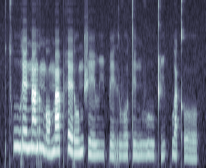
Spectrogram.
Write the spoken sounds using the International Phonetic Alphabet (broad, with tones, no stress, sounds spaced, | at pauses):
tʰ uː˦ ɾ ɛ˦ n ã˦ r ŋ ɔ˨ m a˦ pʰ ɛ˦˨ ɾ oː˦ m ʃ eː˨ β i˨ p e˨ r v o˨ t ɪ˨ ŋ v uː˨ kʼ i˨ kʷ a˦ kʼ oː˨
